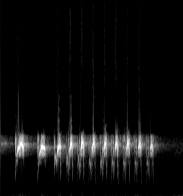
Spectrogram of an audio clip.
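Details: Camera-trapped wild Brown Treecreeper at a pond in regional Victoria, Australia, cautiously drinking and bathing, gives a quick rattling series of about eleven sharp, high notes over two seconds, evenly spaced after two longer opening notes.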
